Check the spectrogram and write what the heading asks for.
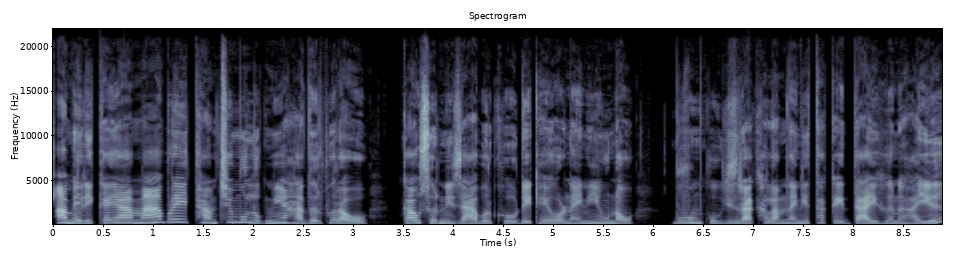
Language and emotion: Bodo, disgusted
